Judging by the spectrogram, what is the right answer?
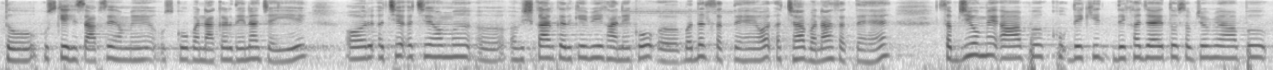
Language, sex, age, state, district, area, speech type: Hindi, female, 60+, Rajasthan, Jodhpur, urban, spontaneous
